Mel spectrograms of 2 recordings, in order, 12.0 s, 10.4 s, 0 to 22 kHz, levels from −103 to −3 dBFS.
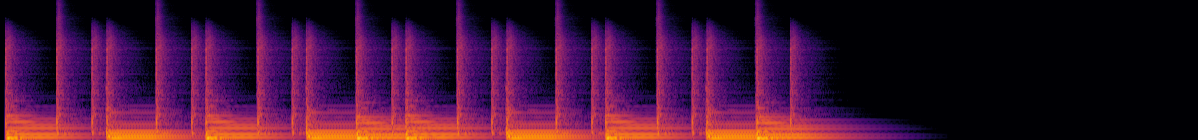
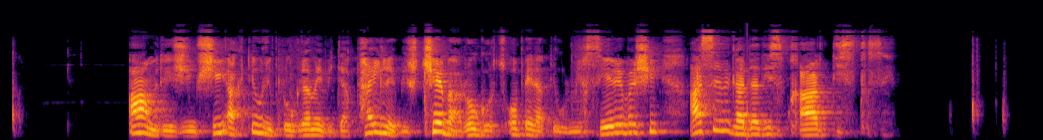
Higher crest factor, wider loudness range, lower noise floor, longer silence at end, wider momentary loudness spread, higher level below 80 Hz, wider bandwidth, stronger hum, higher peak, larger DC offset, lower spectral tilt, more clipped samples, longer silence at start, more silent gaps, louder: about the same, 18 dB vs 22 dB; about the same, 4 LU vs 2 LU; about the same, -83 dBFS vs -83 dBFS; first, 3.5 s vs 1.55 s; about the same, 10 LU vs 12 LU; first, -34 dBFS vs -72 dBFS; first, 14 kHz vs 9.6 kHz; neither; second, -14 dBFS vs -2 dBFS; neither; first, -7 dB/octave vs -3 dB/octave; neither; second, 0.05 s vs 1.3 s; neither; second, -32 LUFS vs -22 LUFS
